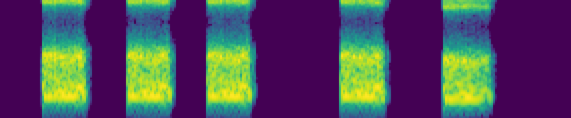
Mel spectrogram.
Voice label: Sinking Voice

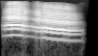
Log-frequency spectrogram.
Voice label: Sleepy Voice

